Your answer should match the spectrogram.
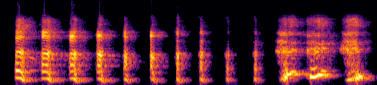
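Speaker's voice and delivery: rapid, pulsing laugh rising at the end; helpless run of short chuckles; staccato chuckle. Real, not acted. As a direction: laugh at yourself in a long rattle. Laughing at talking to himself.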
